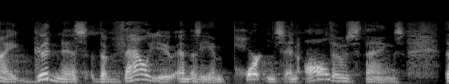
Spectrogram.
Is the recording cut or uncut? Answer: cut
